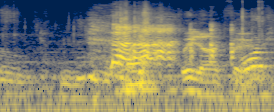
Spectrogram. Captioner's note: all laugh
